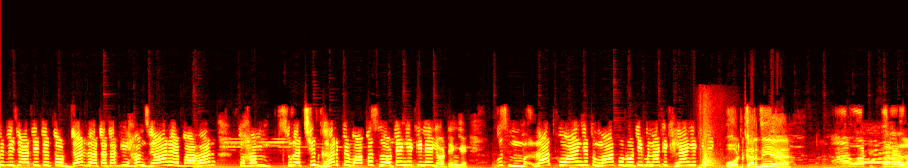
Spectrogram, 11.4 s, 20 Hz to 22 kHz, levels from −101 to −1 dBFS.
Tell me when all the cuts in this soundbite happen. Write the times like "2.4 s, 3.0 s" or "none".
8.7 s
